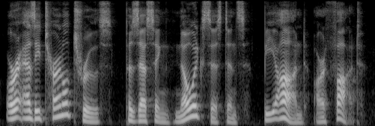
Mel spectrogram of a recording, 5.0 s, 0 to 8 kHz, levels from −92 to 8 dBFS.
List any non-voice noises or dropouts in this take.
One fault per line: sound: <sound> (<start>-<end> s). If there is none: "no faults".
no faults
